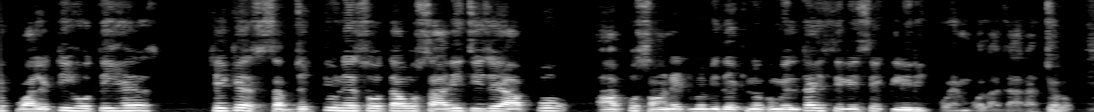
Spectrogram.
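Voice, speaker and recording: A man's voice: a little high, darkish tone. A man giving an exam-prep literature lecture, explaining patiently, repeating key points and quizzing students with rhetorical questions. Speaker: literature teacher.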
